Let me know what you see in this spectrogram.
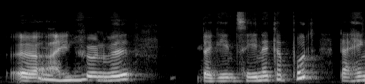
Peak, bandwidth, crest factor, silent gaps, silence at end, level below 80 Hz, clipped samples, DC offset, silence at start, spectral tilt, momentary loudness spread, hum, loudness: -4 dBFS; 12.5 kHz; 16 dB; 1.88-1.93 s; 0 s; -70 dBFS; under 0.1%; under 0.1%; 0.1 s; -5.5 dB/octave; 8 LU; none; -20 LUFS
